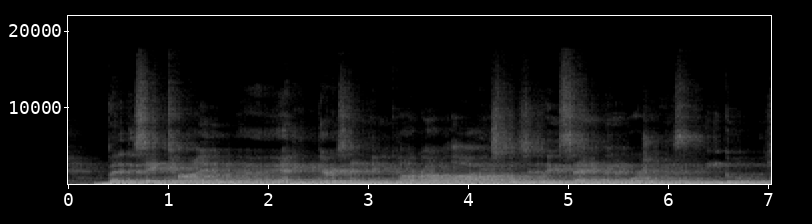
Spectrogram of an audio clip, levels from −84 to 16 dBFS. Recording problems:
room echo; strong; dies away in 2.2 s
off-mic speech; far
squashed, flat; somewhat
electrical hum; noticeable; from 1.5 to 3 s and from 3.5 to 6 s; 60 Hz, 15 dB below the speech

